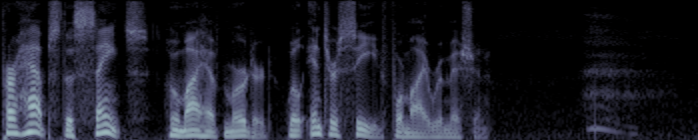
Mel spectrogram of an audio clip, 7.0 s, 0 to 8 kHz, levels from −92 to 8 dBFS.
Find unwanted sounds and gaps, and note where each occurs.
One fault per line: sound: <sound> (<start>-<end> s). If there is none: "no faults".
sound: sigh (5.8-6.8 s)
